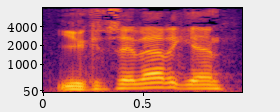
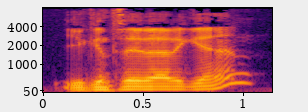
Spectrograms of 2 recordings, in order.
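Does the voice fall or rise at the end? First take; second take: falls; rises. First: The voice falls at the end like a statement. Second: The voice rises at the end like a question. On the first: "The statement versus the question" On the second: "you can say that again as a question"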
